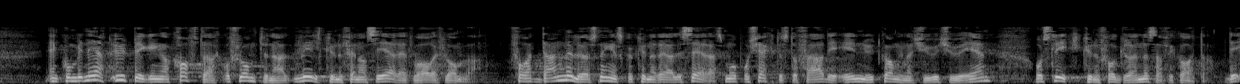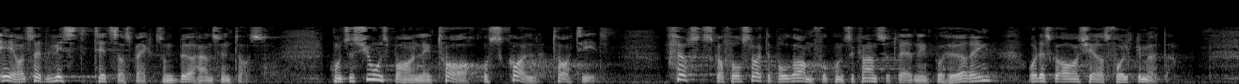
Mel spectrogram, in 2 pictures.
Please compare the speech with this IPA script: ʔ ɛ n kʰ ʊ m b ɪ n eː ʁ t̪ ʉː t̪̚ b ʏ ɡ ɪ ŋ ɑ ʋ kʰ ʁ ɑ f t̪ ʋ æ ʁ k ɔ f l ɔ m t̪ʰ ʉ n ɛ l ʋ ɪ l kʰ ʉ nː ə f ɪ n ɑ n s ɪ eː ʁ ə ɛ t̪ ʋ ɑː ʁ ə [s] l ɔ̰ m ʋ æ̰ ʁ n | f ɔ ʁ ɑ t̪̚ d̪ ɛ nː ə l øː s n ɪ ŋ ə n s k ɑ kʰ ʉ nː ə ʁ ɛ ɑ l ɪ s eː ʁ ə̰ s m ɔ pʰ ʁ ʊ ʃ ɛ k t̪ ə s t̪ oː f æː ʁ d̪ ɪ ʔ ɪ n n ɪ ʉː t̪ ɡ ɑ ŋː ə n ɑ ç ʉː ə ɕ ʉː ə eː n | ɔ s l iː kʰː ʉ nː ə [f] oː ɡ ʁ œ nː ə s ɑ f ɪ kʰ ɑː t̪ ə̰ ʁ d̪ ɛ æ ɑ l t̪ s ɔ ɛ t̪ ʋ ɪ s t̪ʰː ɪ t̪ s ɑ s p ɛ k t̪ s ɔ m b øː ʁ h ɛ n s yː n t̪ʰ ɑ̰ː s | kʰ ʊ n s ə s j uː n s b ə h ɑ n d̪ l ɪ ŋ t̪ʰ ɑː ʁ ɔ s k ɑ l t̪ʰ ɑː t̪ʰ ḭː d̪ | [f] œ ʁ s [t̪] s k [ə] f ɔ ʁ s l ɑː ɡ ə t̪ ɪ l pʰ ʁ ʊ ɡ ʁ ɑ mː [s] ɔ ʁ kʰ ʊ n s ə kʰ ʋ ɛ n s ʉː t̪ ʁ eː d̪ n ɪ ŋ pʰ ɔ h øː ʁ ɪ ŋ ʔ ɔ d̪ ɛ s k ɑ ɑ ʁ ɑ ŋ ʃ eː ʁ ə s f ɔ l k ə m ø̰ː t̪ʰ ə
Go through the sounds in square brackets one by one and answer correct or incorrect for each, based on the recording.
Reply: incorrect: f, correct, correct, correct, incorrect: ɑ, incorrect: f

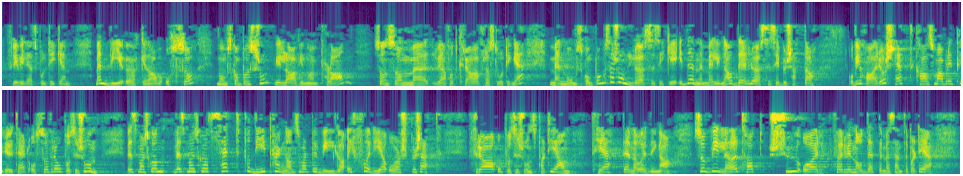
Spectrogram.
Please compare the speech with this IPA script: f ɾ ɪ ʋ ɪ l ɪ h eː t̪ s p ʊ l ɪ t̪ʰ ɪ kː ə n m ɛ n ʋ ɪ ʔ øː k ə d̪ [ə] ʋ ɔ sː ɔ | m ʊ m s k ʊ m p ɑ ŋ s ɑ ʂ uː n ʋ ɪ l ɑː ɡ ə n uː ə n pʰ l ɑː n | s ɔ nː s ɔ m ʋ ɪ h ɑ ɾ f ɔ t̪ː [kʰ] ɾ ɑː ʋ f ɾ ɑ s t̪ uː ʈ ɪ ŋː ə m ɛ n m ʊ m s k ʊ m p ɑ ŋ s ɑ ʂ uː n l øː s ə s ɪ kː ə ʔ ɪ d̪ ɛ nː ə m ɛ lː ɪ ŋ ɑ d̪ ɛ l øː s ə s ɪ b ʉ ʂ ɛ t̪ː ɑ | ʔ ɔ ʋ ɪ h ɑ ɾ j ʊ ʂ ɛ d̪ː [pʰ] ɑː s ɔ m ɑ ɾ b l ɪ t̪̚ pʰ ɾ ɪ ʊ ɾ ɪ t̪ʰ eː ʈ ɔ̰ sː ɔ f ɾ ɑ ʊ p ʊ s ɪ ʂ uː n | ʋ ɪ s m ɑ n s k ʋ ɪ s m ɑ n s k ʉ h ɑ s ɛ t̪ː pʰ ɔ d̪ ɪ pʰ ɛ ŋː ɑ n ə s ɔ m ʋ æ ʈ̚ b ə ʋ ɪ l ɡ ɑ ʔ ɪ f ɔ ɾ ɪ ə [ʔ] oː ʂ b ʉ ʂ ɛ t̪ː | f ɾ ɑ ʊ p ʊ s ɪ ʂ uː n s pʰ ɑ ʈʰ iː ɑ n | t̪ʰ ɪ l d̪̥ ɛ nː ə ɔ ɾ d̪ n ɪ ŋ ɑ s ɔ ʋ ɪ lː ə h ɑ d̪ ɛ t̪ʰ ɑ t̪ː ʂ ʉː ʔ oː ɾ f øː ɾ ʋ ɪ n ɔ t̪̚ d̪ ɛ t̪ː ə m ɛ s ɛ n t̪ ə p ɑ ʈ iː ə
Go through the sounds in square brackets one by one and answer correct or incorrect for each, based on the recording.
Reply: incorrect: ɑ, correct, incorrect: kʰ, correct

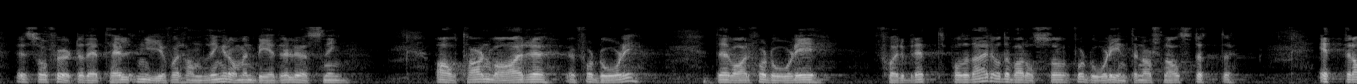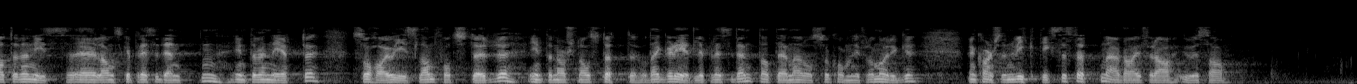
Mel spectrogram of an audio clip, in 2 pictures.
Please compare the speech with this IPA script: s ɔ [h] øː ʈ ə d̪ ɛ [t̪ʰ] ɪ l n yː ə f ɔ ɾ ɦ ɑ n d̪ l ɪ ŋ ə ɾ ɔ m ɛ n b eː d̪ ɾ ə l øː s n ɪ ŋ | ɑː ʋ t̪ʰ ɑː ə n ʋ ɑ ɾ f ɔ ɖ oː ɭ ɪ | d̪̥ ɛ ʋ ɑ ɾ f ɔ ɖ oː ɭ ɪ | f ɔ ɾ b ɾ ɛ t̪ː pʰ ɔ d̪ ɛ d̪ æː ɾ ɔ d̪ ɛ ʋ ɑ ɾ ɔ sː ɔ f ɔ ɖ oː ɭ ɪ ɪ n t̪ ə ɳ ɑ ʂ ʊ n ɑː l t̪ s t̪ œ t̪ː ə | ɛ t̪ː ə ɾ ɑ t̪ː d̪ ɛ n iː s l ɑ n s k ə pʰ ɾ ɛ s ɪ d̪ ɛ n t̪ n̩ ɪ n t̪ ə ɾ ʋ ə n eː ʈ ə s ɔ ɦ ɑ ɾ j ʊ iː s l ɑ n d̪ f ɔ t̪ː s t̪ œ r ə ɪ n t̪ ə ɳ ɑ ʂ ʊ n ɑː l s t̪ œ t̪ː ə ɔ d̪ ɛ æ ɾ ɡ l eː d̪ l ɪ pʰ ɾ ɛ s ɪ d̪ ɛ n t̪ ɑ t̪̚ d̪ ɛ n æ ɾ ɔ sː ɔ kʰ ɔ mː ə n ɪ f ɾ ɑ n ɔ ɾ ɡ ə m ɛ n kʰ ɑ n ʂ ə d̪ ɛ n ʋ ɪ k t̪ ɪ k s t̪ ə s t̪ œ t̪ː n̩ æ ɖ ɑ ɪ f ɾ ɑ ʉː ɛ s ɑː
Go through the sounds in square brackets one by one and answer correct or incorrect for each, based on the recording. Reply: incorrect: f, correct

